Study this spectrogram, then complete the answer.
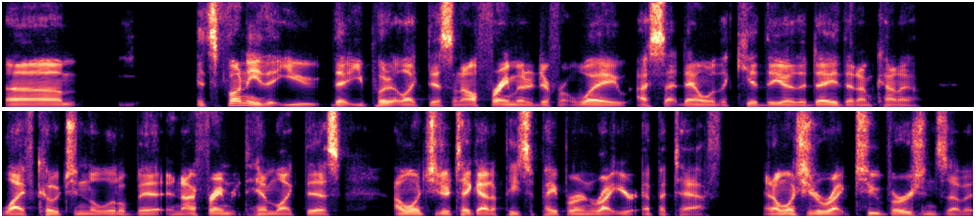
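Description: The man's voice is very deep and low and moves at a very fast pace. The sound is dry and close, with no echo. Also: ordinary pitch variation, quiet background. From US South. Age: 40s. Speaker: retired fighter pilot and flight instructor. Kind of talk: casual interview.

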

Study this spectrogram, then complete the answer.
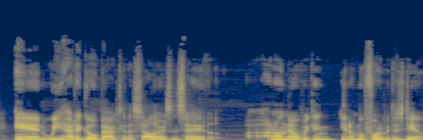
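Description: Amid noticeable background noise, a man with a very deep, low pitch talks at a very fast pace, broken by long, frequent pauses. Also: ordinary pitch variation. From South America-born Korean American. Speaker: real estate investor. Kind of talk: casual chat.

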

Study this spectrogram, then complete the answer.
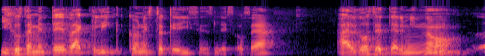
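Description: A man speaks at a fairly slow pace in an ordinary speaking voice. His pitch is medium. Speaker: podcast co-host. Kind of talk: casual chat.

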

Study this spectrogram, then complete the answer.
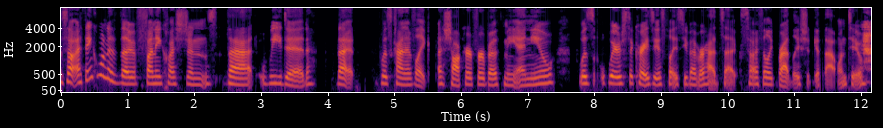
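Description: Recorded very cleanly against a silent background with a dry, close sound and no echo, a woman with a Southern US accent speaks at a medium pitch, moderate pace and fairly even intonation. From Kentucky, US South. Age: 30s. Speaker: podcast host. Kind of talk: casual chat.

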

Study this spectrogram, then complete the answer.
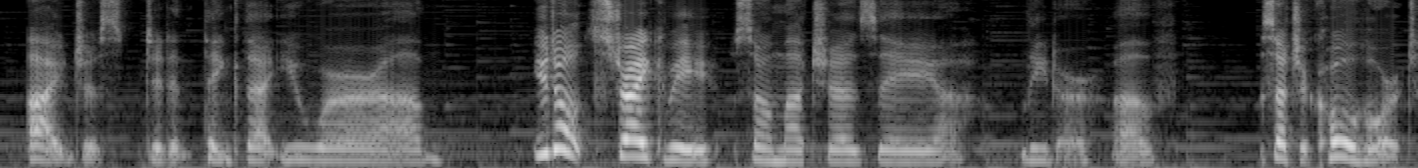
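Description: Using a put-on character voice, a woman speaks at a very slow pace as faint music plays in the background. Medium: actual play. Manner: dry, wry, measured.

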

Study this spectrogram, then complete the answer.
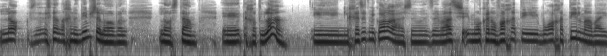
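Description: A woman talks in a plain, everyday voice at medium pitch. She keeps a fairly slow pace. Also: ordinary pitch variation. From Israel, Gaza border area. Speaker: podcast host and dog behavior trainer. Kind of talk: casual interview chat.

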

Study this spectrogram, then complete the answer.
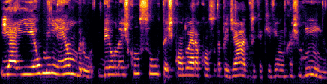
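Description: A woman's fairly high, somewhat breathy voice with a dark, mellow tone, moderate pace, ordinary pitch variation and hardly any pauses. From Brazil, Paraná. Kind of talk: interview.

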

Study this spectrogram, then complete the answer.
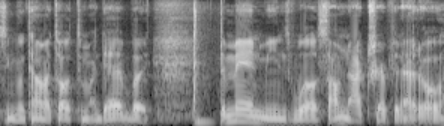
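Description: Speech at a very fast pace comes through noticeable background noise. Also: man. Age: 20s. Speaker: podcast host. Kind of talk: casual solo monologue. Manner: casual, hesitant with fillers.

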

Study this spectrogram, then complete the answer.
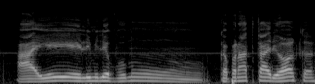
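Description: A man with a São Paulo accent speaks at a fairly high pitch with ordinary pitch variation. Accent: sounds like a São Paulo speaker. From Brazil, Rio de Janeiro (São João de Meriti, Baixada). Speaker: stand-up comedian. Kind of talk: casual chat. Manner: animated.

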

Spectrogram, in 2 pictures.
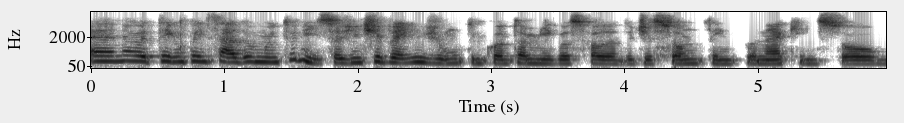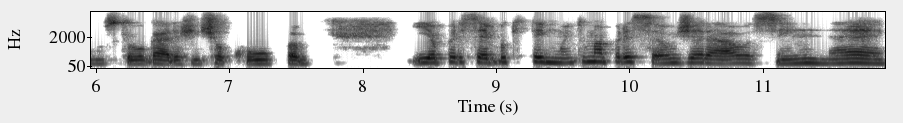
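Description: With an ordinary speaking voice, she sits at a medium pitch. Her intonation is lively, and her speed is moderate. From São Paulo, Brazil (Itaim Paulista, east zone). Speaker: art educator. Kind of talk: casual chat.

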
